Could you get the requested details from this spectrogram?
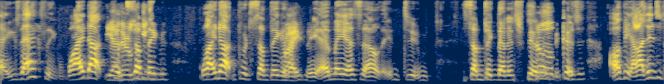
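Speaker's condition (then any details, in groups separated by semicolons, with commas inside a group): Cerebral palsy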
